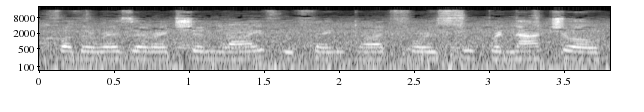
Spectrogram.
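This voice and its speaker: Against loud background noise, a woman speaks at a fairly slow pace in a dry sound with no echo. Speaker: travel vlogger. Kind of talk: spoken prayer in a casual vlog. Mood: joyful, praising. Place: waterside. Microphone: phone near.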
